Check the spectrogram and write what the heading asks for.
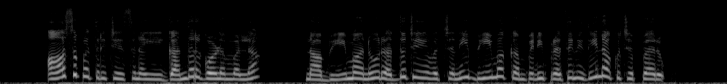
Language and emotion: Telugu, fearful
